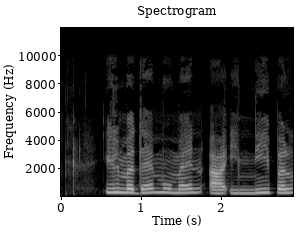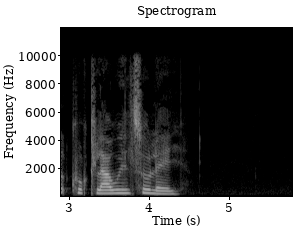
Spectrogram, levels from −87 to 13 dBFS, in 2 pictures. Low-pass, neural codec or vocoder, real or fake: 9.9 kHz; none; real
